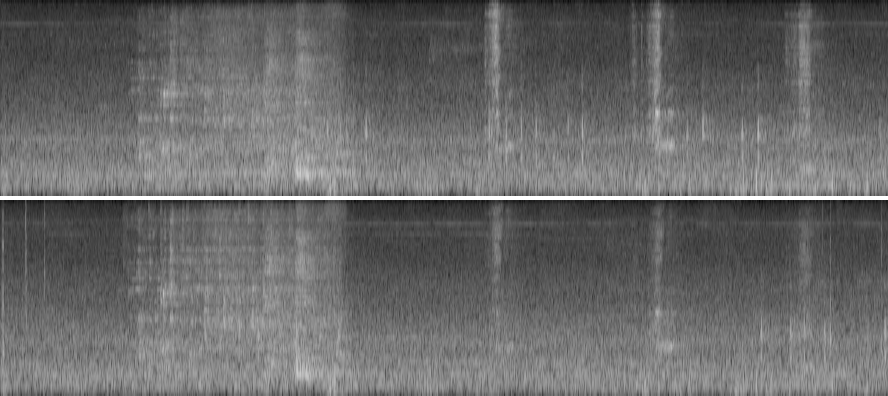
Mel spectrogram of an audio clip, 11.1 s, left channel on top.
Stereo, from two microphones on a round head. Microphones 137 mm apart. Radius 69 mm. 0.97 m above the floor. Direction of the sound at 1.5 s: 55° right (ahead or behind).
